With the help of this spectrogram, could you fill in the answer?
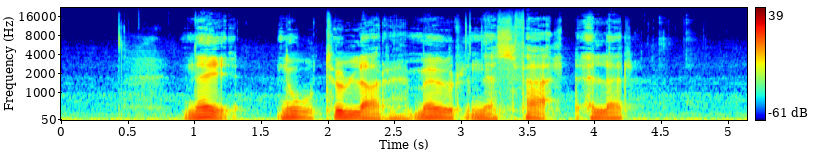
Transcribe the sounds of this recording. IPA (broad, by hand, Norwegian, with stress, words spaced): ˈneɪ ˈnuː ˈtʉlɑɾ m ˈmɑʉɾˌneːs ˈfæːlt ˈɛləɾ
